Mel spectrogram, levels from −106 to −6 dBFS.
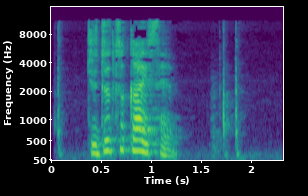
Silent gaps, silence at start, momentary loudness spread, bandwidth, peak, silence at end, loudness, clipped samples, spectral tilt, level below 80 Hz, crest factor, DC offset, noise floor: none; 0.05 s; 21 LU; 11.5 kHz; -8 dBFS; 0.45 s; -26 LUFS; under 0.1%; -3.5 dB/octave; -64 dBFS; 20 dB; under 0.1%; -49 dBFS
